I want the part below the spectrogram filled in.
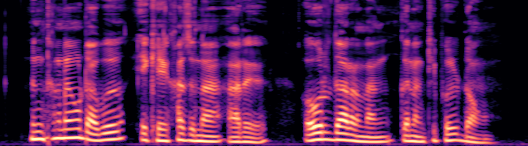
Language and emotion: Bodo, neutral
